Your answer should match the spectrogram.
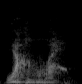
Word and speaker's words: Yahweh: You got to say it like with your throat. Yahweh.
